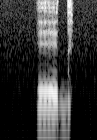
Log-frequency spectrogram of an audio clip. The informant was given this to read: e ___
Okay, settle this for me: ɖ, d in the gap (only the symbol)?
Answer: d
